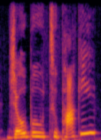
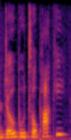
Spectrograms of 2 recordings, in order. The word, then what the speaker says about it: Jobu Tupaki: messed up that I don't know how to pronounce her name either. Her name is Jobu Tupaki or Jobu Topaki. Jobu Tabaki. Okay, so Jobu Topaki, because she exists in so many places at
